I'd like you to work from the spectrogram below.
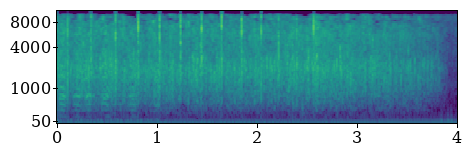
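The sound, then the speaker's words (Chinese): An audience at a charity auction breaks into sustained applause, a dense wash of many hands clapping at a steady loudness for about four seconds before tapering off slightly at the end. “鼓掌啊你们！”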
